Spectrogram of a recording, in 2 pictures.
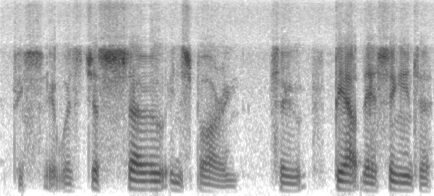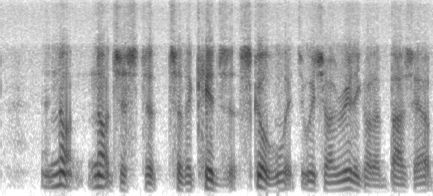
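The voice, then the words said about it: British accent. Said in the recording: “you can probably tell from my accent I wasn't born here, but I've been here longer than I ever lived over in the UK”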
